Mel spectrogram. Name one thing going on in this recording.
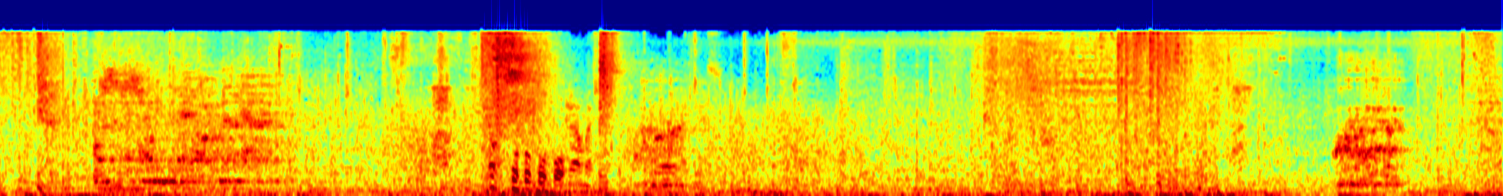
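Energy guns fire in quick bursts.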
